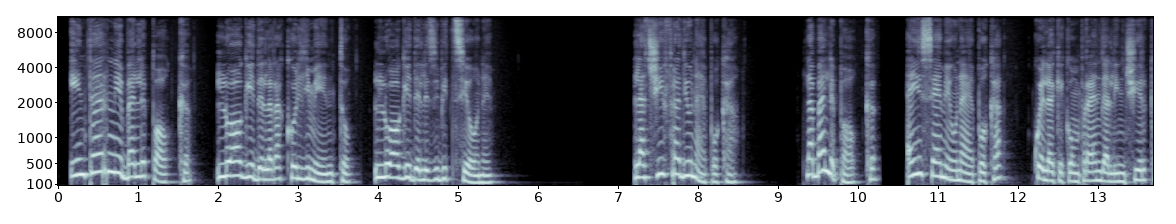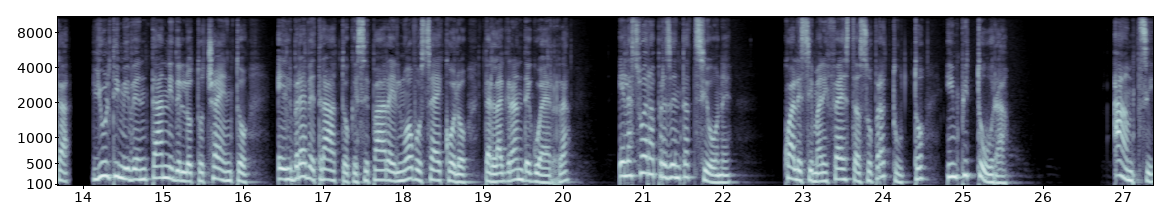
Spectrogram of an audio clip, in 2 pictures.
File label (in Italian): audioguida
